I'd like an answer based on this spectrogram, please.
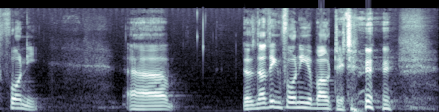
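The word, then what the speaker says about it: Fani: Most people pronounce it funny, but it's supposed to be pronounced phony.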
